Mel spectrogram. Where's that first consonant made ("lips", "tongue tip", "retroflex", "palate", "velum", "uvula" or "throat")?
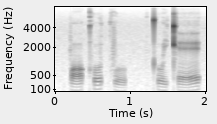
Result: lips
